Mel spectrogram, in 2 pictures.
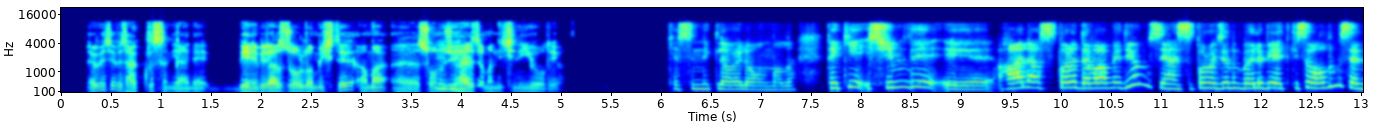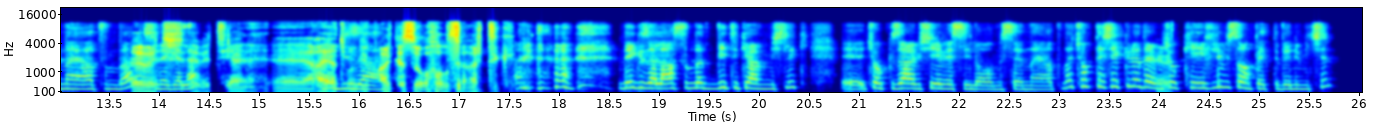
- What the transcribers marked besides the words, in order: other background noise; tapping; chuckle; laughing while speaking: "oldu artık"
- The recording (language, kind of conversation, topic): Turkish, podcast, Tükenmişlikle nasıl mücadele ediyorsun?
